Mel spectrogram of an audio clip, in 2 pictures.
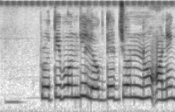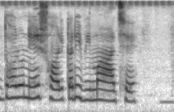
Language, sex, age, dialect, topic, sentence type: Bengali, female, 18-24, Northern/Varendri, banking, statement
